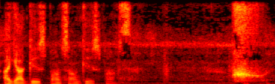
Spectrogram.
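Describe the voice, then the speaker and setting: A man's voice: fairly low pitch, slow, very noisy. A man filming a ghost hunt outdoors at night by crypts, shaken and exclaiming as he talks to viewers. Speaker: paranormal investigator. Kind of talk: handheld ghost-hunting vlog.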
